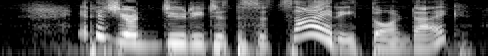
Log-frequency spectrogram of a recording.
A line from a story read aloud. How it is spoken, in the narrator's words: I exclaimed passionately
